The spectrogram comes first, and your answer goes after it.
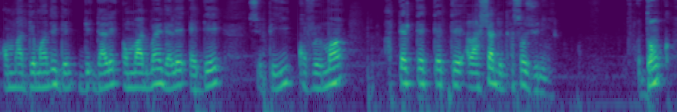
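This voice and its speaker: A man with a West African French accent delivering an informal political monologue as a commentator, emphatic and repeating phrases for stress, with a husky voice. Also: on the high side, a little mellow.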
